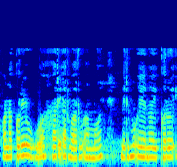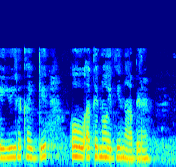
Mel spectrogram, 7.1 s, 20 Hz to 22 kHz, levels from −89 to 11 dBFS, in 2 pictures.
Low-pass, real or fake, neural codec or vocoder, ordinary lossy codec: 19.8 kHz; fake; vocoder, 44.1 kHz, 128 mel bands every 256 samples, BigVGAN v2; AAC, 24 kbps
